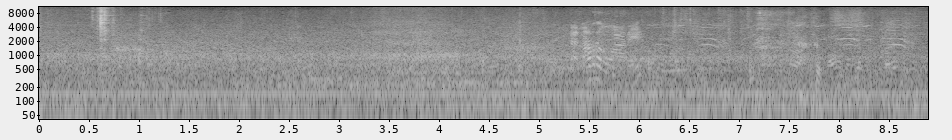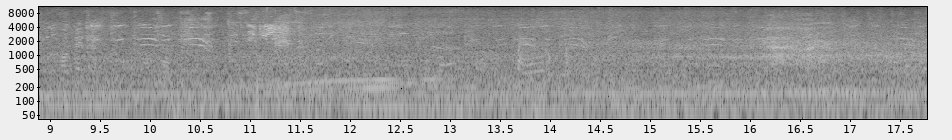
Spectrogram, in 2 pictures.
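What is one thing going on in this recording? A low engine hums steadily nearby.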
